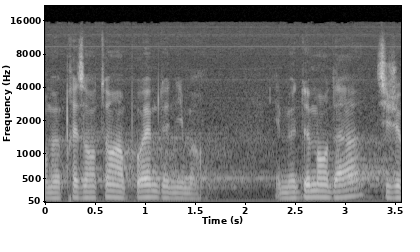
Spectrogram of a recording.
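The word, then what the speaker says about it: Nima Yushij: Peut-être vous pouvez mieux le prononcer que moi. Oui. C'est Nima.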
